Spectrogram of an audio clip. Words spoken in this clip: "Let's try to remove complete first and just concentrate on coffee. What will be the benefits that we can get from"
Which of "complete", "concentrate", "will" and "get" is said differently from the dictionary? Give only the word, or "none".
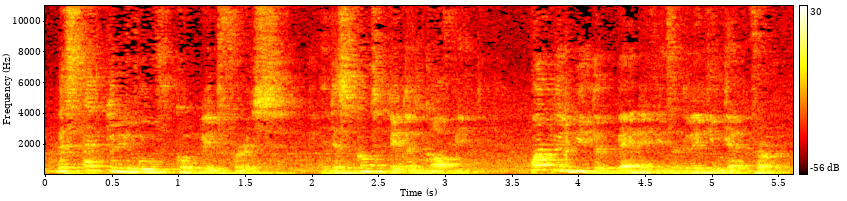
concentrate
